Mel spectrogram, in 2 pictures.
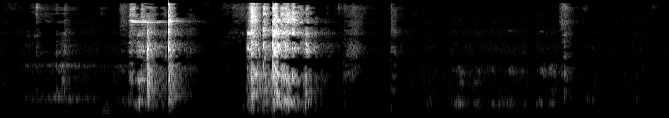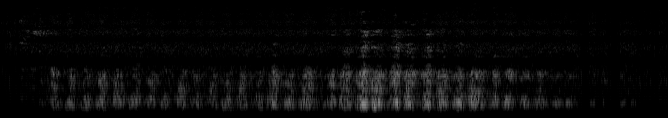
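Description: Two sharp handling knocks about one and two seconds in, then from about halfway a steady scratchy rubbing as the foam tip of a Tombow liquid glue bottle is drawn along a strip of patterned paper, spreading glue.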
